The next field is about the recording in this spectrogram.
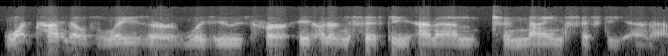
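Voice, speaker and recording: A man's voice: on the low side, steady tone, normal speed, fairly bright tone, slightly rough, dry recording. A man moderating a webinar, politely reading out questions and announcements in a businesslike way over a tinny phone connection. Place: remote call.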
